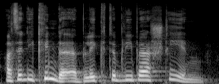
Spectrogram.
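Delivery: usual speaking voice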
